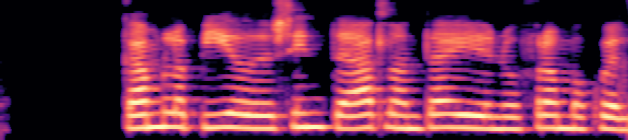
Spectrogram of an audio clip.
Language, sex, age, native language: Icelandic, female, 11, Icelandic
